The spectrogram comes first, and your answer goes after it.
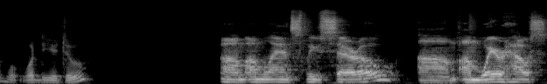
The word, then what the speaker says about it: Lance Lucero: Today we have with us Lance Lucero. Am I pronouncing that correctly, Lance?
